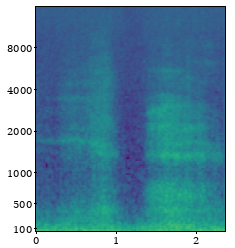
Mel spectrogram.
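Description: A man breathing audibly into a close pulpit microphone: two soft breaths, one in the first second and one in the second half.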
